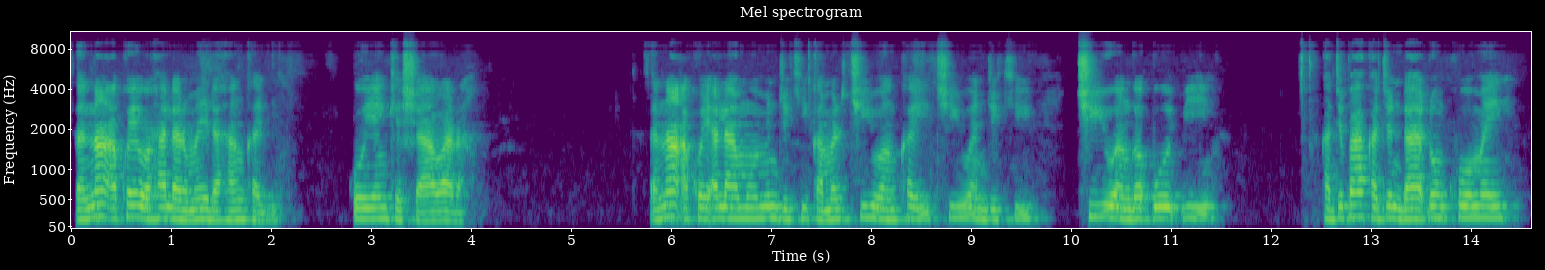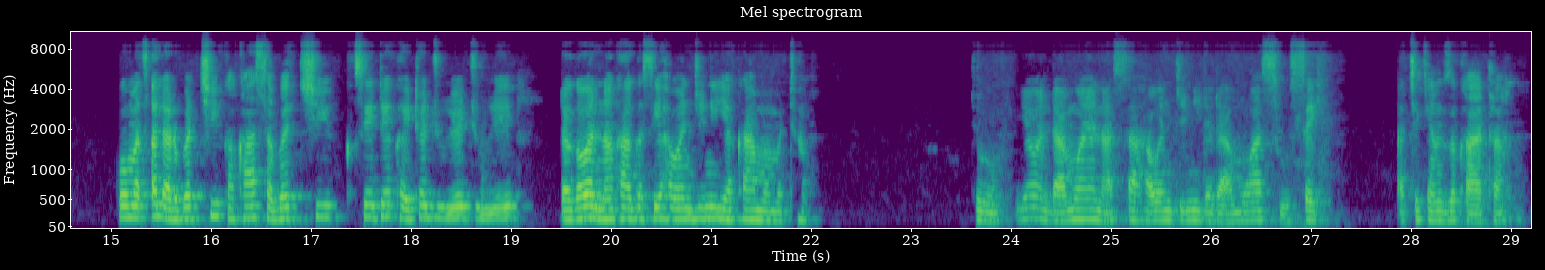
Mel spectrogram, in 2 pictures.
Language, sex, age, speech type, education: Hausa, female, 46-60, spontaneous, tertiary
